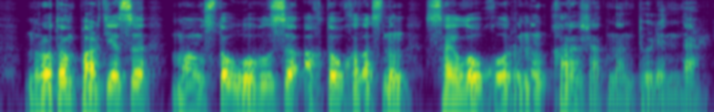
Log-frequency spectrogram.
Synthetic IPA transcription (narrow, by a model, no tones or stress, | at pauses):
nuɾo̞t̪onpʰart̪ʲijasəmɑɴʁəst̪ɑwːo̞blˠəsəʔɑqt̪ɑwqʰɑlˠɑsənəɴsɑjlˠɑwqʰo̞ɾənəɴqʰɑɾɑʒɑ̰t̪ənɑ̰nt̪ʰɵle̞̰nd̪ɪ̰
